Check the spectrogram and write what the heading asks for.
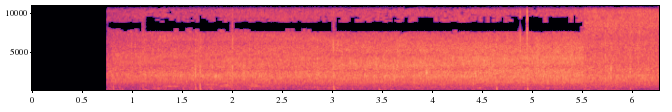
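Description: Dead silence for under a second, then steady rushing and splashing water from a resort lazy river, with water pouring down inside a rock grotto. A few low knocks come from the phone being handled.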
